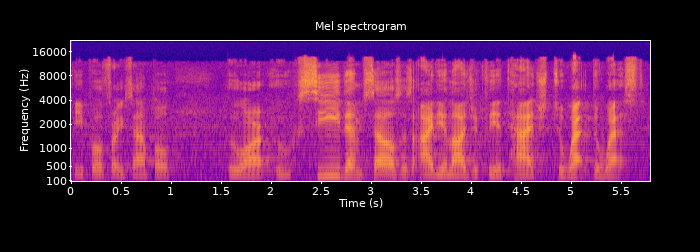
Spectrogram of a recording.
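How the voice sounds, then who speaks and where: A middle-aged man whose first language is Persian, giving an academic conference talk, halting often and restarting his phrases. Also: medium pitch, a bit bright, slight background noise. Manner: halting, restarts phrases, stresses key words. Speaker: conference speaker. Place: university conference hall.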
